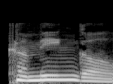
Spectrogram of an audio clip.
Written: commingler

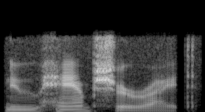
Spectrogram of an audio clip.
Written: New Hampshirite

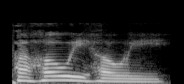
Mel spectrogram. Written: pahoehoe

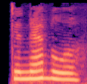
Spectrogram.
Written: Denebola

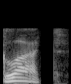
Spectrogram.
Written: glut

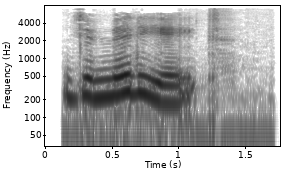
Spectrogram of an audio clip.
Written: dimidiation

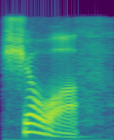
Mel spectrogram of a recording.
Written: show-off

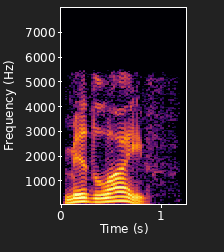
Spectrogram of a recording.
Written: midlife

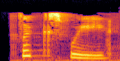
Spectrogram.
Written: flixweed

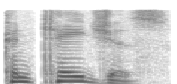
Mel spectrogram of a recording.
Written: contagious

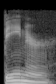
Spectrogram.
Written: biner

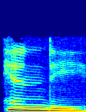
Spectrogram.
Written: Hindi

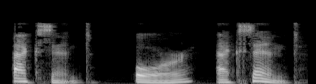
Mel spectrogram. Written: accentuable

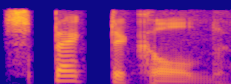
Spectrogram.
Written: spectacled

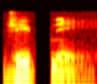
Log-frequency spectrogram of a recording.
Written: jeepney

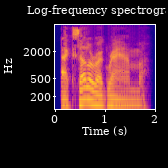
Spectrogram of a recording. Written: accelerogram

